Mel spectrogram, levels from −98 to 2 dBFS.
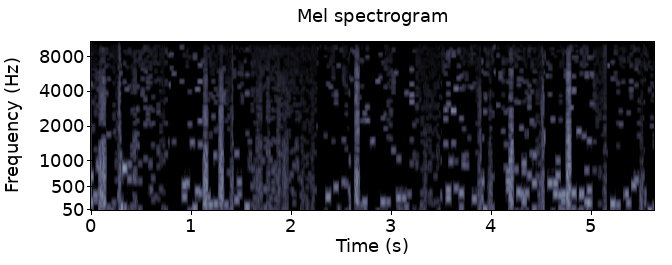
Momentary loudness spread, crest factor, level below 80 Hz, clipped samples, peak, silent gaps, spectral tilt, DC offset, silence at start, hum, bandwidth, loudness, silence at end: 14 LU; 24 dB; -66 dBFS; under 0.1%; -28 dBFS; none; -4 dB/octave; under 0.1%; 0 s; none; 11 kHz; -51 LUFS; 0 s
